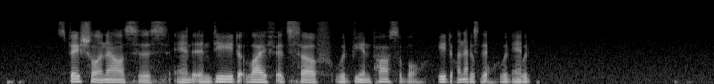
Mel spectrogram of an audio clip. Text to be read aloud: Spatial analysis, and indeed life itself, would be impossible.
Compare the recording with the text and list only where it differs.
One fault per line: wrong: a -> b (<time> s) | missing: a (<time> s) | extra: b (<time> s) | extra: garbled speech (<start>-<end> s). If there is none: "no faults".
extra: garbled speech (4.4-5.3 s)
